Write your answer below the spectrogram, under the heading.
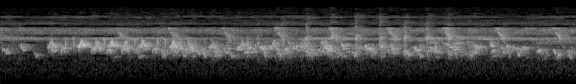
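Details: Lively chirping of yellow-vented bulbuls, with quick clustered downslurred notes and bubbly chatter that grow busier midway, backed by a constant high-pitched insect drone.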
